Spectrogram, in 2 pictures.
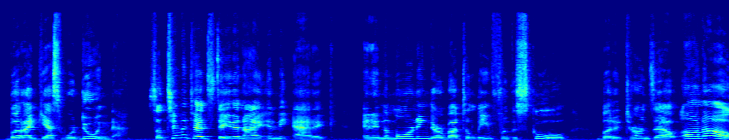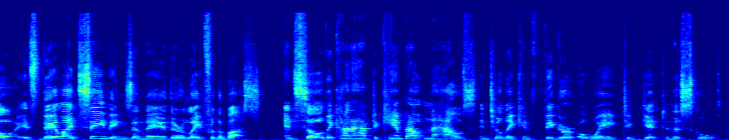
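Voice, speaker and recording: A woman's voice: on the high side, a little fast, hardly any pauses, slight background noise. A woman recapping a movie in a wry, sarcastic way, swearing casually. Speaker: video essayist.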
